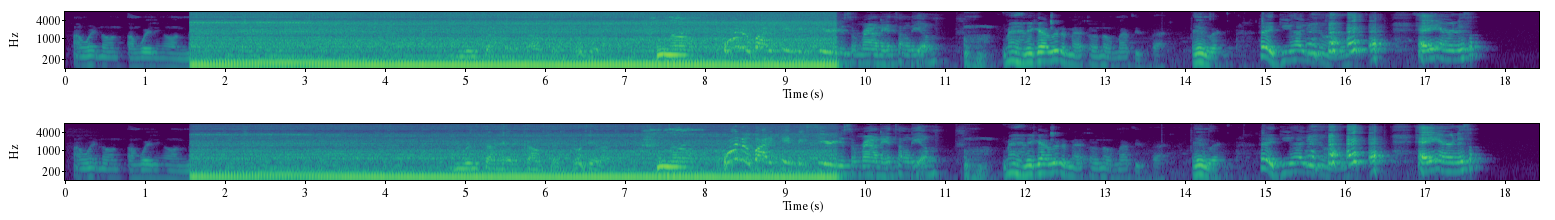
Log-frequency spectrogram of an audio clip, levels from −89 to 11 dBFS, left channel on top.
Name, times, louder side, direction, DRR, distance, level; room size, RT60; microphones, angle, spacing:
voice 1, 0.1-2.7 7.3-7.9 11.2-13.7 14.1-14.4 14.9-16.0, left 2 dB, 35° left, 1.1 m, -26 dB
sound 1, 1.6-9.6, left 3 dB, 70° left, 0.8 m, -19 dB
voice 2, 3.3-3.6 3.8-4.8 7.2-7.4 8.2-10.9 15.5-17.6, right 2 dB, 40° right, 2.2 m, -25 dB
voice 3, 4.8-6.9 7.4-7.6, right 3 dB, 70° right, 0.9 m, -29 dB
15.0 x 5.3 x 2.5 m
head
